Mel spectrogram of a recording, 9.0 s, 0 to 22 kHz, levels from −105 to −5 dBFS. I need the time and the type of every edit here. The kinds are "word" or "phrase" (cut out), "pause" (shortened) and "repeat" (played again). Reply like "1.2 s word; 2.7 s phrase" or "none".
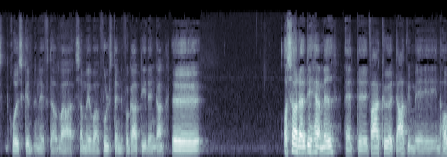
1.2 s phrase; 3.4 s pause; 6.8 s pause; 7.4 s word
